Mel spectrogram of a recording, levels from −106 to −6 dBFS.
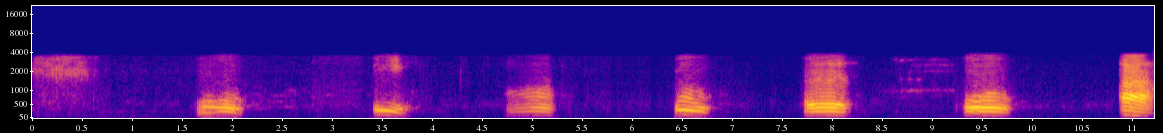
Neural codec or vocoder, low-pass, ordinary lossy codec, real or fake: codec, 16 kHz in and 24 kHz out, 2.2 kbps, FireRedTTS-2 codec; 3.6 kHz; Opus, 32 kbps; fake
